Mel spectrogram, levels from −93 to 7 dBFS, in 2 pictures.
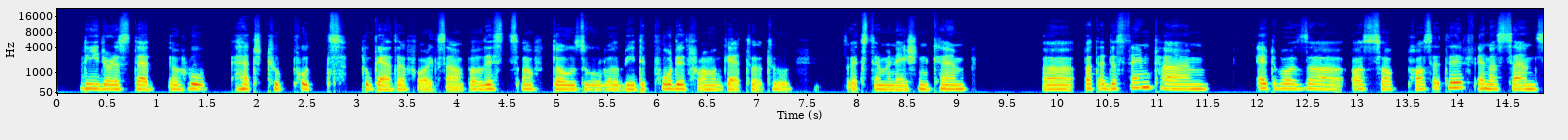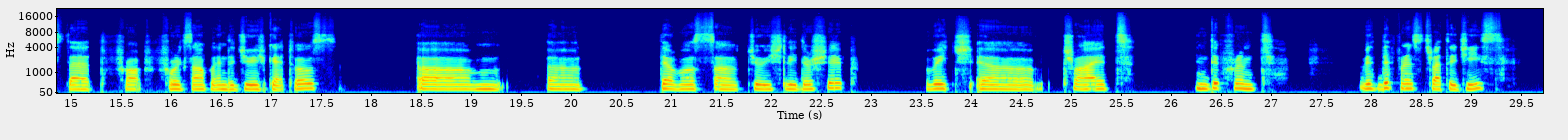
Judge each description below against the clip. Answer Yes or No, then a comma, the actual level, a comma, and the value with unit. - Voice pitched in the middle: Yes, medium, 165 Hz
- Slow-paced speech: Yes, slow, 120 wpm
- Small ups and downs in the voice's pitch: Yes, narrow, 1.7 semitones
